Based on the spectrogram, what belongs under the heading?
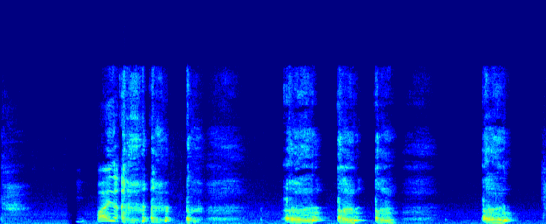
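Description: Repeated short, harsh cough bursts in small clusters, about six coughs with pauses between them.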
